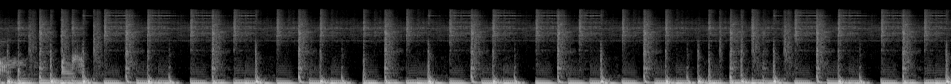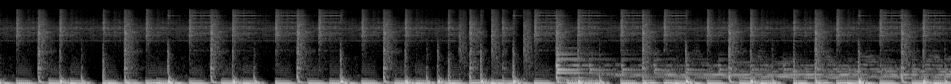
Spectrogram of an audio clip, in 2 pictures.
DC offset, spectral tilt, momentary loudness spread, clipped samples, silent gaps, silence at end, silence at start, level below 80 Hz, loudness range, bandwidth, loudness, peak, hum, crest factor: under 0.1%; -4.5 dB/octave; 3 LU; under 0.1%; none; 0 s; 0 s; -24 dBFS; 1 LU; 14 kHz; -25 LUFS; -6 dBFS; none; 16 dB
